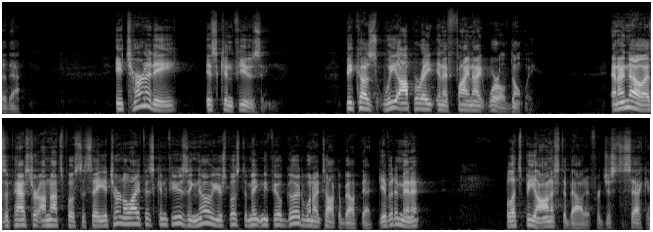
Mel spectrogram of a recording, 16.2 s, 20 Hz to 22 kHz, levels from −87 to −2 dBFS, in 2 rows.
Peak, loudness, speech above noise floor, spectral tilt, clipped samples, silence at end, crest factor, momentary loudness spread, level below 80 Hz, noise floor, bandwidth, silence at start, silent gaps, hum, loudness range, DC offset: -8 dBFS; -29 LUFS; 47 dB; -3 dB/octave; under 0.1%; 0 s; 24 dB; 11 LU; -76 dBFS; -77 dBFS; 18.5 kHz; 0 s; none; none; 6 LU; under 0.1%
